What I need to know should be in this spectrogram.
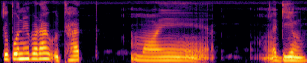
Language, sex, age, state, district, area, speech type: Assamese, female, 60+, Assam, Darrang, rural, spontaneous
